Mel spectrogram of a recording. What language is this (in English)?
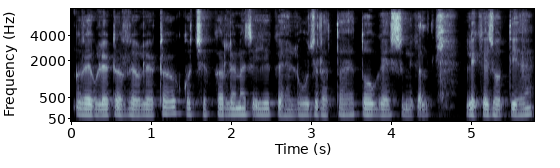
Hindi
